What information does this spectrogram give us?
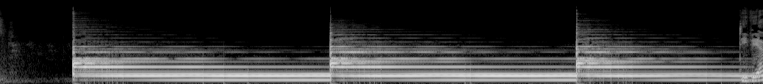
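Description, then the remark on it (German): A large bronze bell is struck three times at slow, even intervals to test how long it rings out, each loud clang blooming into a rich, sustained hum that keeps ringing and overlaps the next strike. “Und das macht man, indem man die Glocke dreimal anschlägt und dann wartet, bis die Zeit rum ist, bis sie dann wieder still ist.”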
